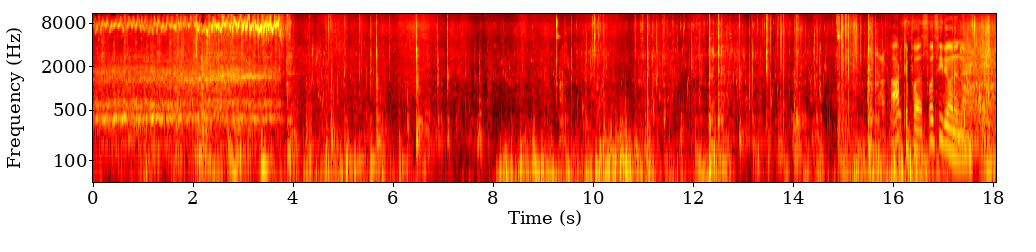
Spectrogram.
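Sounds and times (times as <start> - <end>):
water splashes: 9.7 - 14.8, 17.1 - 18.0.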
